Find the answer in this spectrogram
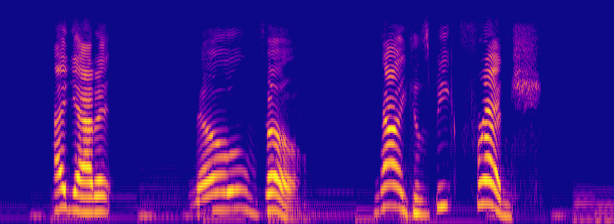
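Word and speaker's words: nouveau: It's pronounced Novo. Make the O sound at the end. I got it. Novo.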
